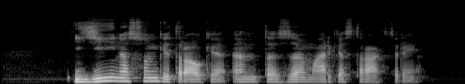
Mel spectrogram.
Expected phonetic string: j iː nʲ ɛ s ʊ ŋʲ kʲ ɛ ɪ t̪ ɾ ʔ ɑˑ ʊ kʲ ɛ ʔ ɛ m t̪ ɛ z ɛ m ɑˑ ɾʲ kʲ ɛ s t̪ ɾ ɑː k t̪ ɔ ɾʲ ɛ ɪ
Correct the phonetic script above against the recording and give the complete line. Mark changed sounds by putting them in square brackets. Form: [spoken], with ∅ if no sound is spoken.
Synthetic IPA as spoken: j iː nʲ ɛ s ʊ ŋʲ kʲ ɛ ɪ t̪ ɾ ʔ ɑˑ ʊ kʲ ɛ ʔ ɛ m t̪ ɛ z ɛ m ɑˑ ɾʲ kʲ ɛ s t̪ ɾ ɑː k t̪ ɔ ɾʲ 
